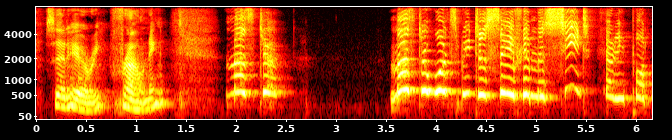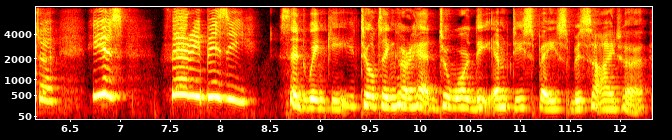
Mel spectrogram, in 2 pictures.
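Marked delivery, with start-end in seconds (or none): 1.9-8.4 very high, halting elf voice; Winky's squeak. A narrator's reading. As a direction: explain loyally in a tiny squeak. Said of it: "quivering squeak of a voice".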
